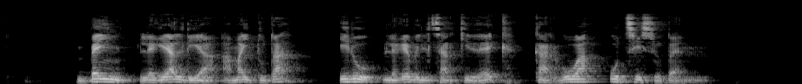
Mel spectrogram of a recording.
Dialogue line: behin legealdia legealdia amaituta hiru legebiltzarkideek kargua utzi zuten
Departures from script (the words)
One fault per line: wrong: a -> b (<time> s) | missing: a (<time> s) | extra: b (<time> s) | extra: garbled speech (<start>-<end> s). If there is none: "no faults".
missing: legealdia (2.1 s)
